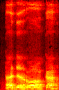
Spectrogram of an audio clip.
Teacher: ada dal mati di tengah-tengah kalimah, qalqalah sughra, lantunan lemah. Raka, ra alif ra tu dibaca tebal baris atas, tafkhim.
